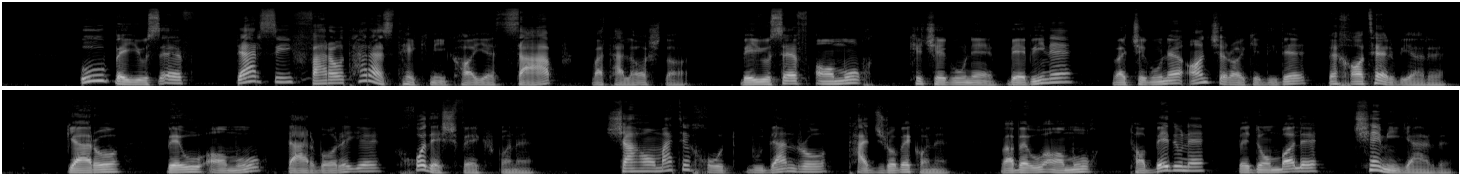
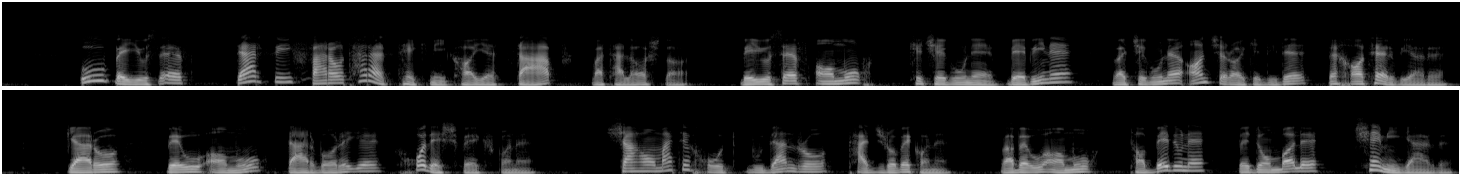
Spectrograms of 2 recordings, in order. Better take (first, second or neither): first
